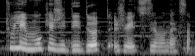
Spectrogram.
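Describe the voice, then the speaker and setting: A young woman with a Québécois French accent chats on a live stream, joking and answering her viewers. Her voice sits a little high, and she keeps the talk loose and teasing. Faint music plays behind her. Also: lively intonation, racing, a bit bright. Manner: joking, chatty, laughs often, answers chat. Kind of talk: casual live-stream chat.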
